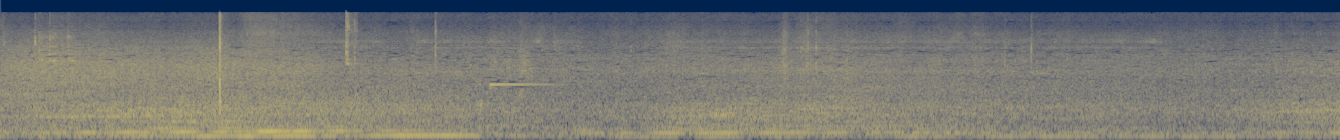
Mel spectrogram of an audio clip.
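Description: Road traffic: a low, steady motor-vehicle engine hum, louder for the first few seconds and then running on evenly, with a few faint clicks.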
